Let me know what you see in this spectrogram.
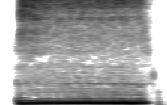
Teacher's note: as in the word zoo now let's make it longer z you should feel a vibration in your vocal chords this is how you know that the z sound is voiced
